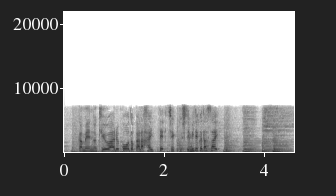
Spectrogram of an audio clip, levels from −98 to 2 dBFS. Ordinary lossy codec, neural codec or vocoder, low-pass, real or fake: AAC, 48 kbps; none; 7.2 kHz; real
